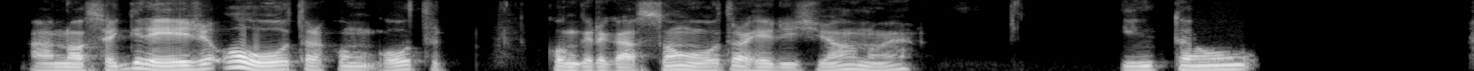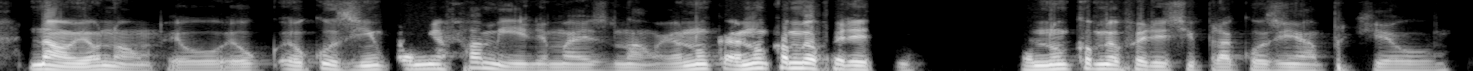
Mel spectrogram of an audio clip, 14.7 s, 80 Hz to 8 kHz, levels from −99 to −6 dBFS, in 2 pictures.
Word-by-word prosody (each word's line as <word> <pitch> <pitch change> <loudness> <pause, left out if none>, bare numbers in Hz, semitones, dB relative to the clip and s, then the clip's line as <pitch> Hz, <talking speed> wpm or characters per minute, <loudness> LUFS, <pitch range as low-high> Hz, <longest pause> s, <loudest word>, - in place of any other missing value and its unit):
a 105 -2 -4
nossa 105 +2 0
igreja 125 +1 +3
ou 195 -4 +6
outra 120 -1 +1
con 115 0 -6
outra 115 -1 -4 0.5
congregação 110 +2 -1
ou 110 - 0
outra 110 +1 -1
religião, 105 +4 -4
não 110 -3 -4
é. 140 +4 -7 1.1
Então 120 +3 -1 1.2
Não, 135 -5 +6
eu 110 +3 +3
não. 95 -8 -2
Eu 100 +1 -7
eu 105 +1 -5
eu 120 -3 -2
cozinho 125 -2 -1
pra 140 - -1
minha 145 +1 +2
família 110 - -1
mas, 100 -1 -5
não. 100 -1 -7
Eu 105 - -4
nunca 145 +4 +3
eu - - +6
nunca 170 +5 +5
me 175 -1 +8
ofereci. 130 -9 +1 0.5
Eu 120 - 0
nunca 145 +5 +4
me 145 -1 +5
ofereci 120 -4 -1
pra 105 -3 -3
cozinhar 100 -1 -4
porque 105 +2 -12
eu 100 0 -8
115 Hz, 165 wpm, -22 LUFS, 105-130 Hz, 1.2 s, me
